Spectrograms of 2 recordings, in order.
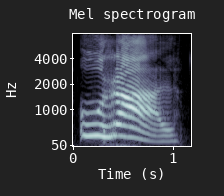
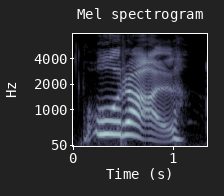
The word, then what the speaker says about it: Ural: So can I tell you how Janneke told me how you do actually pronounce it? – Yes, please. – Ural. – Ural. Of course it is.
